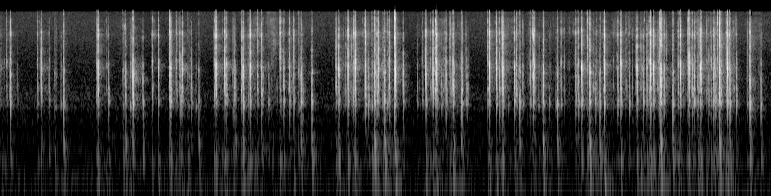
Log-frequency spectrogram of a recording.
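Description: Fingertips of both hands type steadily on a full-size HyperX Alloy Origins RGB mechanical keyboard with Fire switches and ABS keycaps on a solid steel plate. The result is a fast run of sharp, bright clicking taps with almost no low end, each dying away almost instantly.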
